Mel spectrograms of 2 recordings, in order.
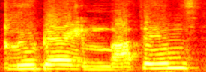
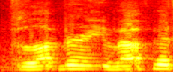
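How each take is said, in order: First: The first word is said as blue-berry. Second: The first word is said as blubbery. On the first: "she made blueberry muffins" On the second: "she'd pronounce it like blubbery muffins"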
